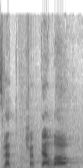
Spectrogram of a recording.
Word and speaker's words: stracciatella: So now it's time to make the second frosting and that is stracciatella whipped cream. We have to check the pronunciation.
